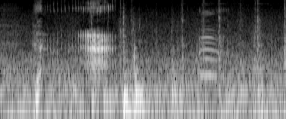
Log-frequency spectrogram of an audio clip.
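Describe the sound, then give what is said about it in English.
A jammed door to the captain's quarters of a boat is forced open with a couple of dull knocks and thumps, then strained wooden creaks and a rising squeal of hinges, with no talking. “The door feels jammed.”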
